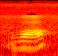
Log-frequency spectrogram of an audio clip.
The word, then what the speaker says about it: walk: Now in chalk, L is silent, so we can write here walk and talk. In these two words, L is silent.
